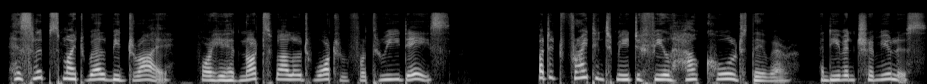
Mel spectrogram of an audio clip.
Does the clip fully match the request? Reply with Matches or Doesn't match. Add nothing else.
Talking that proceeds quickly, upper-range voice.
Doesn't match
